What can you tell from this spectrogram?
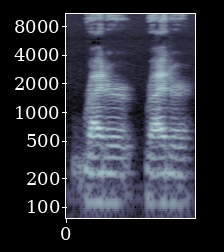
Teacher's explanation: T and D often get neutralized between vowels.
